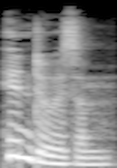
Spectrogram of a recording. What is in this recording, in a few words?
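"hinduism", British English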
